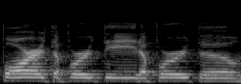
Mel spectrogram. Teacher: a consoante retroflexa, ela envolve a resistência parcial à passagem do ar, porque a língua vai se curvar, né, da ponta sobre o corpo da língua. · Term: R caipira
